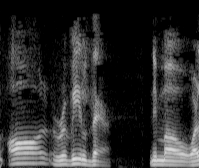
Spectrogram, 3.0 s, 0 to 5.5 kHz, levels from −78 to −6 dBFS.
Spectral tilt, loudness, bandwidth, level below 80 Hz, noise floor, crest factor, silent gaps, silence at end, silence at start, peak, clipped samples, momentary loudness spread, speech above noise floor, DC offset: -9 dB/octave; -23 LUFS; 5.2 kHz; -66 dBFS; -65 dBFS; 16 dB; none; 0 s; 0 s; -8 dBFS; under 0.1%; 8 LU; 43 dB; under 0.1%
